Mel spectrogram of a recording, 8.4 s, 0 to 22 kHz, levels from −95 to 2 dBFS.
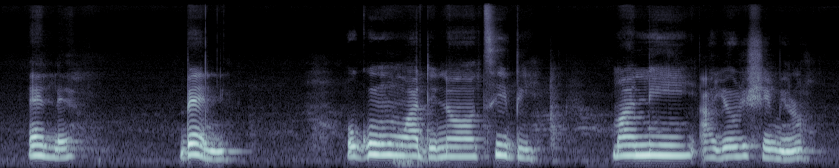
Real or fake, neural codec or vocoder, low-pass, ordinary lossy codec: fake; autoencoder, 48 kHz, 128 numbers a frame, DAC-VAE, trained on Japanese speech; 19.8 kHz; none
